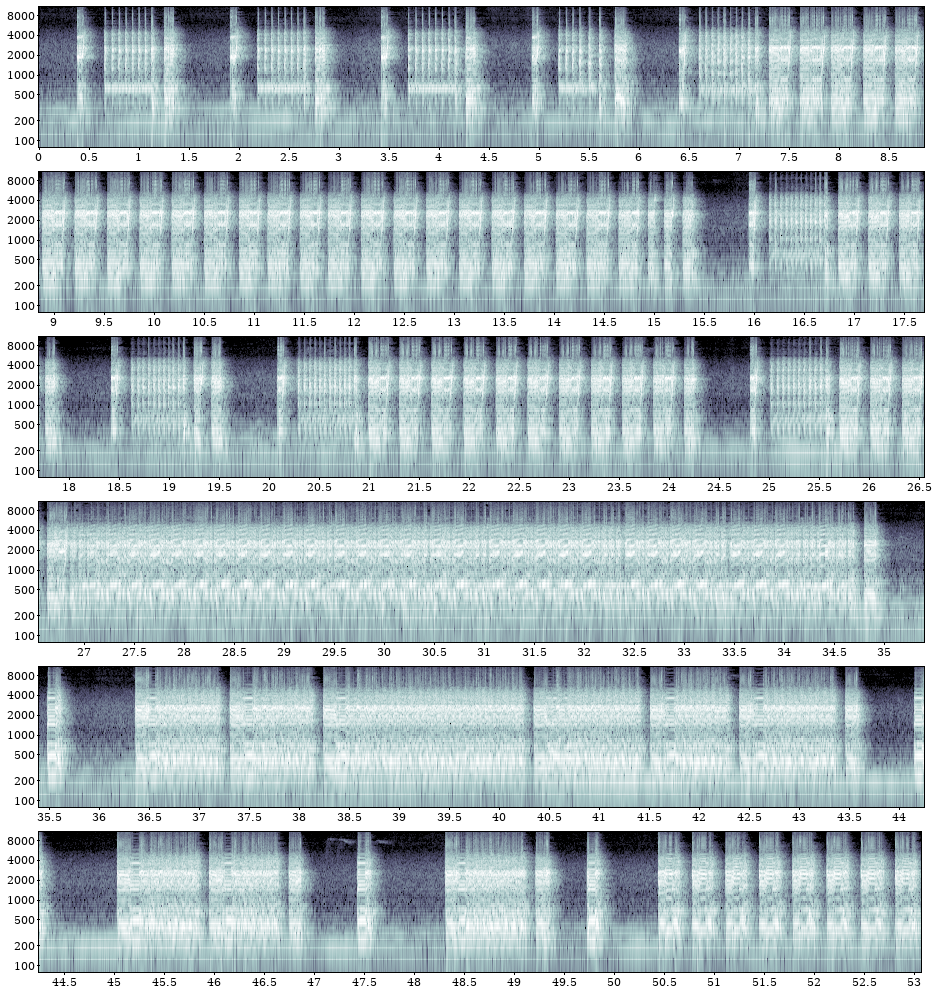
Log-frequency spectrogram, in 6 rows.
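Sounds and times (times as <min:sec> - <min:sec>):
synthesizer rippling pitched patch: 0:00.4 - 0:35.8.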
